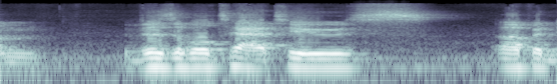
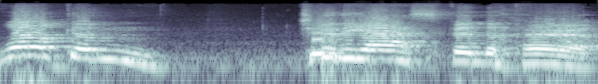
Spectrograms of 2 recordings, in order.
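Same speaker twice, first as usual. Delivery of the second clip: put-on overwhelmingly heavy British accent, very high and loud; 11 semitones higher, 5 dB louder than usual. Retelling how a man turned around and welcomed them: overwhelmingly British accent. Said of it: "in this like overwhelmingly British accent".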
